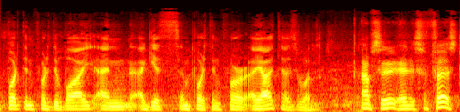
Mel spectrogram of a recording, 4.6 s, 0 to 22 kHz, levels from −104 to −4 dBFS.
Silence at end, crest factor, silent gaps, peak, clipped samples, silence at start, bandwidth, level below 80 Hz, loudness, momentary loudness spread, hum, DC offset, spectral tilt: 0 s; 16 dB; none; -4 dBFS; under 0.1%; 0 s; 13 kHz; -50 dBFS; -22 LUFS; 8 LU; none; under 0.1%; -6.5 dB/octave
